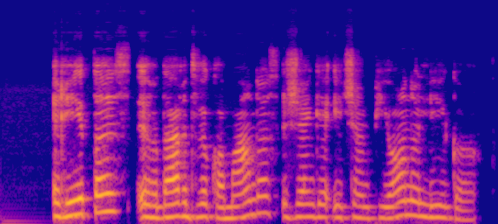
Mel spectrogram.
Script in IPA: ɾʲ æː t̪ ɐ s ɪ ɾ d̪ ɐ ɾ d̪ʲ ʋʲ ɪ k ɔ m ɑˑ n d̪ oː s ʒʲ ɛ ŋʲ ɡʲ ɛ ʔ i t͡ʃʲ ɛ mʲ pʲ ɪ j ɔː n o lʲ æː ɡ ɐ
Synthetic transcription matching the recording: ɾʲ iː t̪ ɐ s ɪ ɾ d̪ ɐ ɾ d̪ʲ ʋʲ ɪ k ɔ m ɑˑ n d̪ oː s ʒʲ ɛ ŋʲ ɡʲ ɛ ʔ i t͡ʃʲ ɛ mʲ pʲ ɪ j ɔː n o lʲ iː ɡ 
